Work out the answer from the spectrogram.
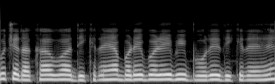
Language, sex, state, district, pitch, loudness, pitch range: Hindi, female, Bihar, Patna, 225 Hz, -13 LUFS, 205-225 Hz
